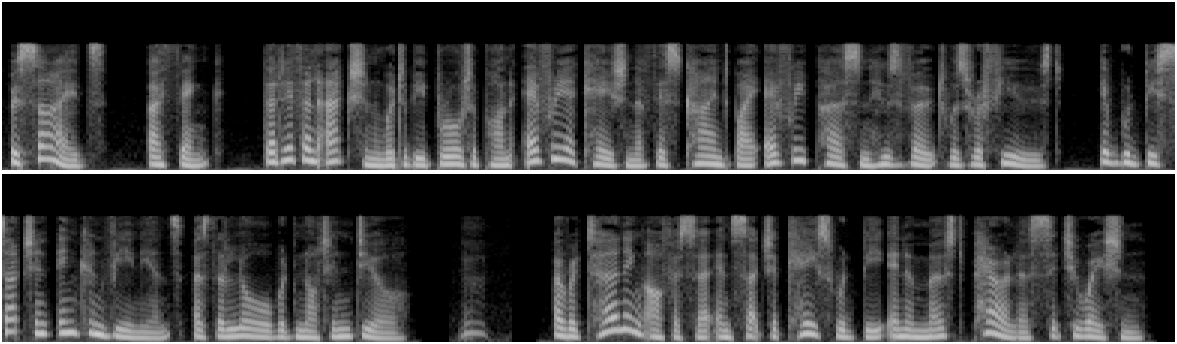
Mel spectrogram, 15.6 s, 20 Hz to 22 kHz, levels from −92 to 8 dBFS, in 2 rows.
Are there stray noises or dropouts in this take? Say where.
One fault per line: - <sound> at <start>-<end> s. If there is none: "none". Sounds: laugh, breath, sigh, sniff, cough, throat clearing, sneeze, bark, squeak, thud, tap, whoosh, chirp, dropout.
- breath at 10.9-11.1 s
